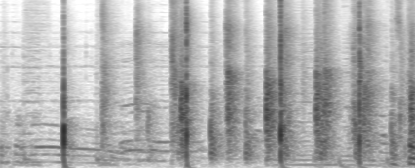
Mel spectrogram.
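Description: A person clapping hands in a quick rhythm, starting about two seconds in, over faint music.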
